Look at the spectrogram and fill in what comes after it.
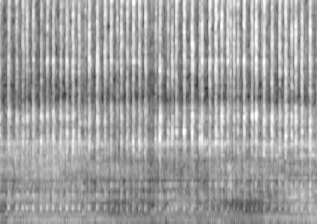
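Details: Stihl two-stroke hedge trimmer, sluggish; runs ragged and rattly with an uneven choked buzz, never clearing out; fits a clogged spark arrestor screen.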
